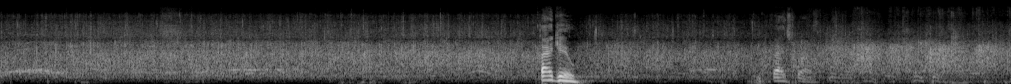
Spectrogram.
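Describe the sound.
Sustained audience applause for a comedian after his set fills the whole stretch, a dense wash of clapping, while a man briefly speaks over it near the middle and again later.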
